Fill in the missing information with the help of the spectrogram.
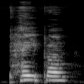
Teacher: the airstream of aspiration makes the paper move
